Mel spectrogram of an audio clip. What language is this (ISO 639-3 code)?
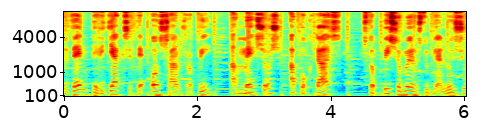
ell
